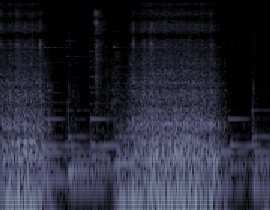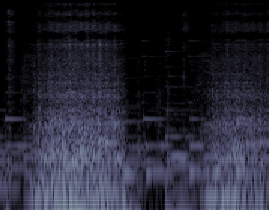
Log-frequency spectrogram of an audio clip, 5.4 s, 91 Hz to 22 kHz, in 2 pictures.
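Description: A sewing machine stitches along the edge of fabric at a 5/8 seam allowance toward a backstitch, running in steady bursts with brief pauses between, close and loud.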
